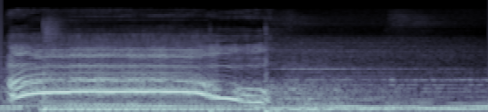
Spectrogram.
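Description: Live gospel worship music: a voice holds one long high note, then slides down about a second and a half in. Underneath are sustained keyboard chords and a few deep drum thumps.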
